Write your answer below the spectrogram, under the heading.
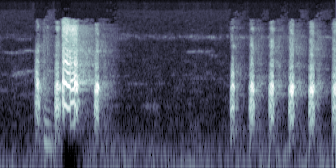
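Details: Wild red junglefowl hen calling for a male: a few clucks and a harsh squawk, over a second of silence, then a fresh run of six evenly spaced clucks.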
